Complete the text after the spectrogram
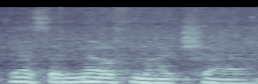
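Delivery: deep, hushed solemn matriarch; Oprah. Retold or imitated. Imitating Oprah playing a solemn matriarch, low and hushed. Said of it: "let's say like Oprah".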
